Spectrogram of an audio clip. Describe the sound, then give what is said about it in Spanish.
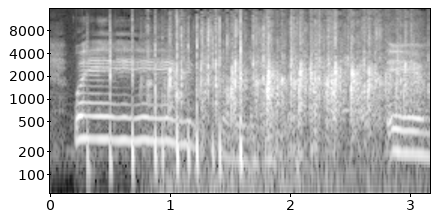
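A crowd breaks into a dense, loud burst of applause to welcome the first contributor, sharp individual claps merging into a steady rattle, with a sustained harmonic tone sounding at the start and returning at the end. “Un aplauso”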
